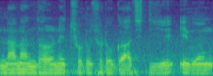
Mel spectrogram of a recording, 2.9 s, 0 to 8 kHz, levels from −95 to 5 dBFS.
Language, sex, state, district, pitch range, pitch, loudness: Bengali, male, West Bengal, North 24 Parganas, 90-95 Hz, 90 Hz, -18 LUFS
